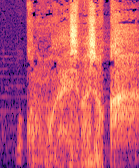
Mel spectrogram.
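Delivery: hushed whisper. Speaking to the group in a discussion, whispering. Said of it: "なんでひそひそなの".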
